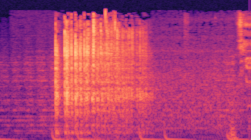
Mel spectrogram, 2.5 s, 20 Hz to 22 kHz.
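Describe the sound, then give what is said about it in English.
A handful of ten dice, five base dice and five stress dice, rolled for a ranged attack in a tabletop game, clatters across a hard tabletop in a quick burst of rattling impacts, settling after about a second, followed by one more faint click. “So this is 5 base die and 5 stress dice.”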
